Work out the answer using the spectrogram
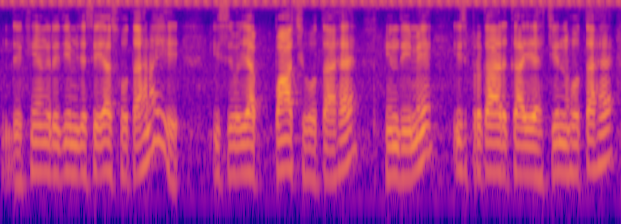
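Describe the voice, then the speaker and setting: A man gives a classroom lesson on Hindi grammar, explaining step by step and answering his own questions. He repeats "ठीक है" and uses rhetorical questions, speaking at a moderate pace in a medium-pitched, slightly bright voice.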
